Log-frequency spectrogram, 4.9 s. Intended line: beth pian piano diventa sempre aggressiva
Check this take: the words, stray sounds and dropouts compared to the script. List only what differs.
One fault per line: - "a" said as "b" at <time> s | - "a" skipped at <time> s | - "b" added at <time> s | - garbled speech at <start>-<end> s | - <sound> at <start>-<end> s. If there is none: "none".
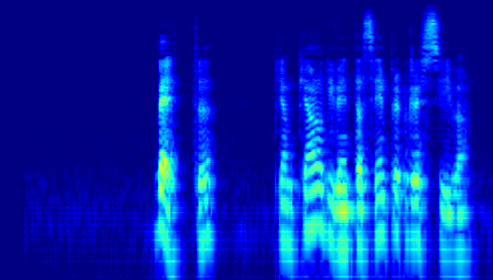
none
